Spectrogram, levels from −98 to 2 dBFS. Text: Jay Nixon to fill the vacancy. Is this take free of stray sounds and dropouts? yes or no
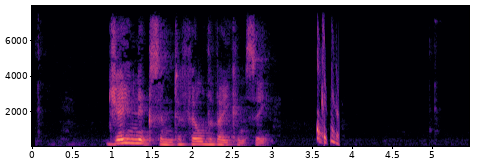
no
